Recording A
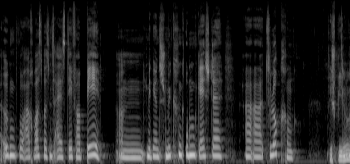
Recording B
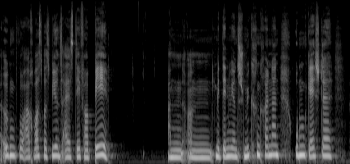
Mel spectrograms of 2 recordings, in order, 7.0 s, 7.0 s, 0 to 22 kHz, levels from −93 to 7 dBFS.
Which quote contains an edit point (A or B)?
A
